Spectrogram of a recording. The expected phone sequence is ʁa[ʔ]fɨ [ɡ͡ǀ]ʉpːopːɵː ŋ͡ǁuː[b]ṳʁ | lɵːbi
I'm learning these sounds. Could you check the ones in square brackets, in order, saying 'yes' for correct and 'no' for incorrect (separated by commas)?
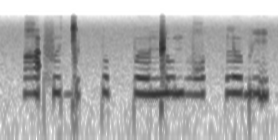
yes, yes, no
